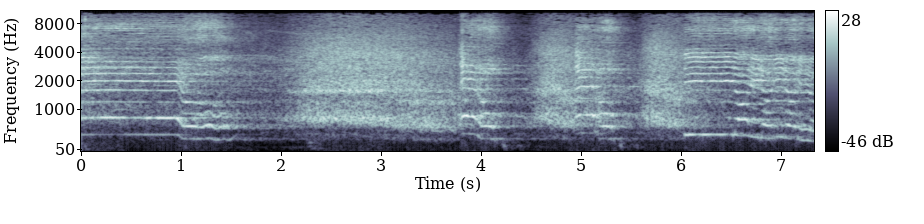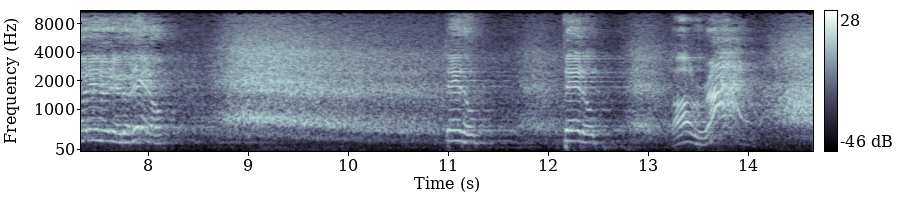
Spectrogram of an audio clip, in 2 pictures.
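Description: A huge crowd sings loud, sustained wordless vocal phrases in unison, with pitches sliding and wavering, one chant following another with brief dips between them for about fifteen seconds.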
